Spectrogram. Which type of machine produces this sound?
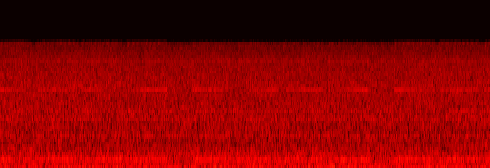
slide rail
